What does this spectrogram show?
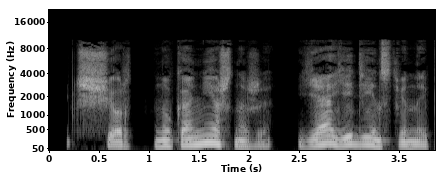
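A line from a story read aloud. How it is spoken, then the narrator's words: Slow. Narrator (Russian): произнес он медленно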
